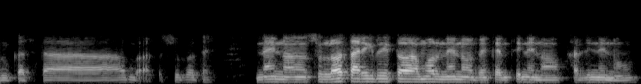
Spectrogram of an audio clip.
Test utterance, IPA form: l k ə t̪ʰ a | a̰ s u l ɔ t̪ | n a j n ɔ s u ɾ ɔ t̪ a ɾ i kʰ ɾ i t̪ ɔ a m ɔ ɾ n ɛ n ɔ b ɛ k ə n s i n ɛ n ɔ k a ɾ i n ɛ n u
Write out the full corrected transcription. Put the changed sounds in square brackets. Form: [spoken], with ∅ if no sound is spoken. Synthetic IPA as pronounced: l k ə [t̪] a | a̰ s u l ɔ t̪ | n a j n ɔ s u [l] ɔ t̪ a ɾ i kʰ ɾ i t̪ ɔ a m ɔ ɾ n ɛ n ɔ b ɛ k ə n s i n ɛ n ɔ [kʰ] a [l] i n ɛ n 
